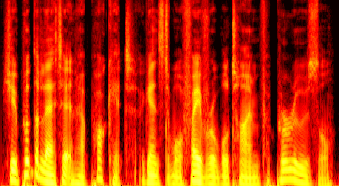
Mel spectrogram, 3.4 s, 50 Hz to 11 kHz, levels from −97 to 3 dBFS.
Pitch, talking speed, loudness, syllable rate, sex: 90 Hz, 265 wpm, -20 LUFS, 7.1 syllables/s, male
